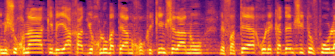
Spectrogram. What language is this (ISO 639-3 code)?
heb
